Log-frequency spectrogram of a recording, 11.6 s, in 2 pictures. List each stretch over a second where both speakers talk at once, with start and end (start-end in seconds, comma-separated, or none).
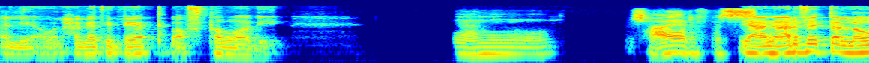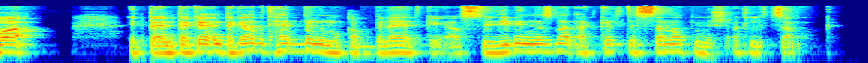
none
